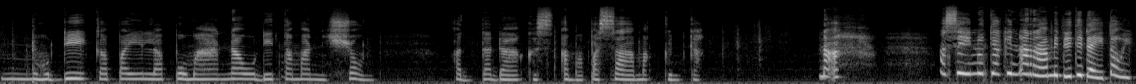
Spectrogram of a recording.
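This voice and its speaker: A woman playing a chatty, fussing, protective older household woman in an audio drama, exclamatory and animated. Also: on the high side, measured pace, long pauses. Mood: alarmed, insistent.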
